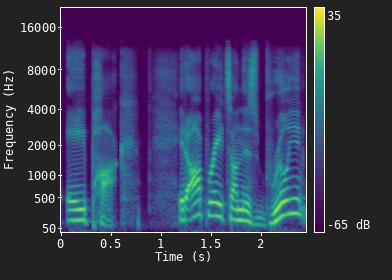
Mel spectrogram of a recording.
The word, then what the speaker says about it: Aepoch: Again, pronounced Apoch.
